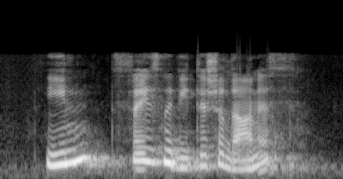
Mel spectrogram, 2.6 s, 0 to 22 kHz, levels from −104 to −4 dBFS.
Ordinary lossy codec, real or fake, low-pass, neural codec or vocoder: AAC, 64 kbps; fake; 7.2 kHz; codec, 16 kHz, 4 kbps, FunCodec, trained on Chinese and English, 50 frames a second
